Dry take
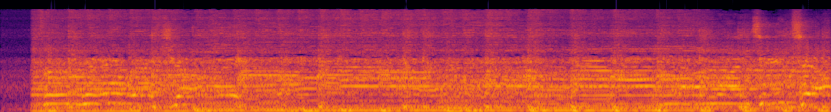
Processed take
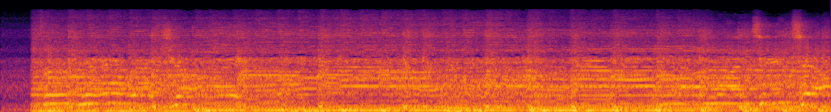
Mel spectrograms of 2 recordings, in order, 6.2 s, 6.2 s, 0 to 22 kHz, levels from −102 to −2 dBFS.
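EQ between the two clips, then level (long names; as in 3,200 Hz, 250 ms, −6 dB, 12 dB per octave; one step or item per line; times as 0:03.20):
low-pass filter 7,300 Hz 12 dB per octave
low-shelf EQ 330 Hz +8.5 dB
mains-hum notches 60/120/180/240/300/360/420 Hz
0.0 dB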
